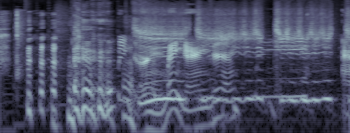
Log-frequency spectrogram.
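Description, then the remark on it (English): A man's voice imitates a fax modem: a few quick choppy syllables, then a long steady warbling tone with a hissy, screeching edge that carries on for about three seconds. “Put in a fax noise here.”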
